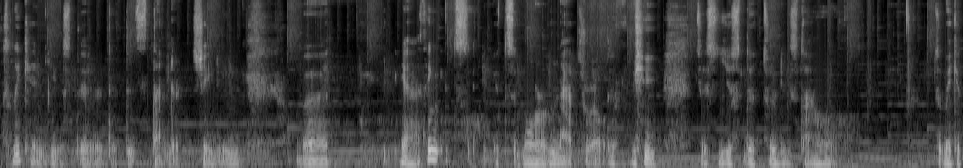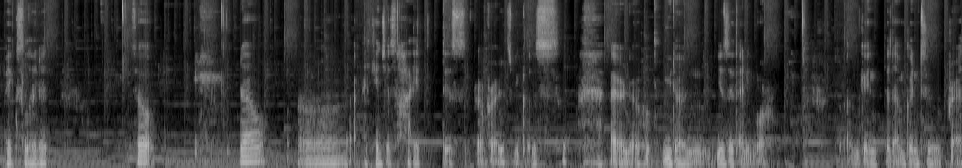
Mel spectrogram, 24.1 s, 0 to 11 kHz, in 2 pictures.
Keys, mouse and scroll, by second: 10.4-13.1 drag, 15.6 click, 20.1 shift+middle drag.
